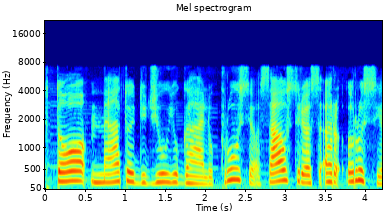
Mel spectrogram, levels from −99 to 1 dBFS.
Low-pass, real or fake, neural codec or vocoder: 7.2 kHz; real; none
